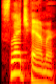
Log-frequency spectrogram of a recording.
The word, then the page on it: sledgehammer: American English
